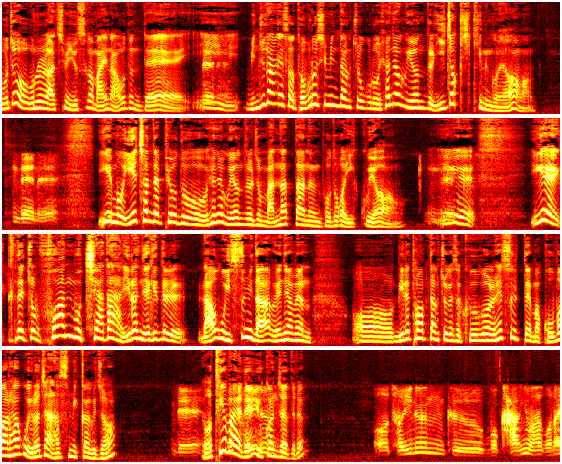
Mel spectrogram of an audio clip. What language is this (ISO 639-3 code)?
kor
